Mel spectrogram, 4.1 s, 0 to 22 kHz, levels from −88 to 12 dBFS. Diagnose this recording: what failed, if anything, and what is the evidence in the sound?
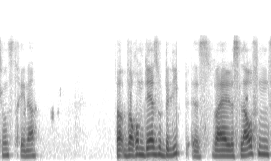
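Sudden gain jump at 2.65 s: speech and background noise drop together by about 9 dB until 2.87 s, likely an unramped digital gain step.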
